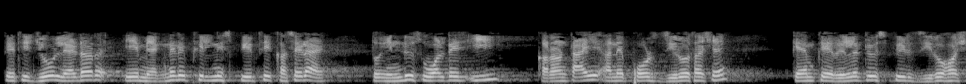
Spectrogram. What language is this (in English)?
Gujarati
